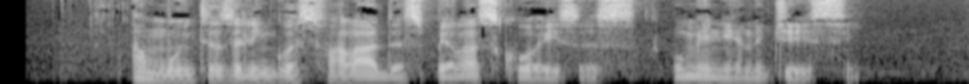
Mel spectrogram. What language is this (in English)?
Portuguese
